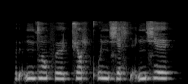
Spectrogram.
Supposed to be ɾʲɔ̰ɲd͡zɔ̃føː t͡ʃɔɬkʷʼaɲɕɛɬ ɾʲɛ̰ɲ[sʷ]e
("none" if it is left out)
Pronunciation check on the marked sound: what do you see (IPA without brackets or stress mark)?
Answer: ɕ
